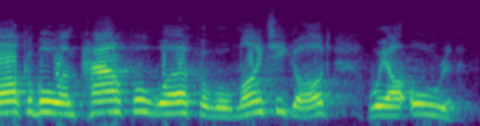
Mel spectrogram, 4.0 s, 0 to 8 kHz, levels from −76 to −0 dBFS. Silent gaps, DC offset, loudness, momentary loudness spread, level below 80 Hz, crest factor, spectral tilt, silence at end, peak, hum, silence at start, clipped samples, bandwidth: none; under 0.1%; -14 LUFS; 7 LU; -56 dBFS; 14 dB; -9.5 dB/octave; 0.2 s; 0 dBFS; none; 0 s; under 0.1%; 4.8 kHz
